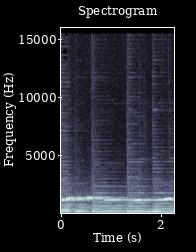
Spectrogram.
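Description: A whistled melody of long, held high notes over a strummed acoustic guitar.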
